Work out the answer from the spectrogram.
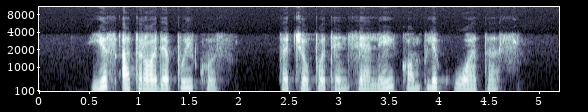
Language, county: Lithuanian, Vilnius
